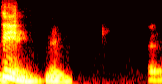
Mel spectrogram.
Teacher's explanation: তো ওপরের দুটো নিচের দুটো দুটো, এই চারটে দাঁতের আগা আর জিভের আগা, তাহলে চারটে দাঁতের আগা আর জিভের আগা মিলিত হয়ে উচ্চারিত হবে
